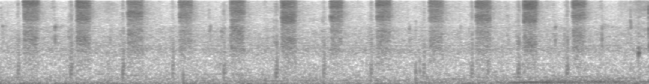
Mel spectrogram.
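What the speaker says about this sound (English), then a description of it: "I like to put setting spray before I put my highlighter" A bottle of makeup setting spray is pumped repeatedly at close range, a quick regular series of about a dozen short misting hisses.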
